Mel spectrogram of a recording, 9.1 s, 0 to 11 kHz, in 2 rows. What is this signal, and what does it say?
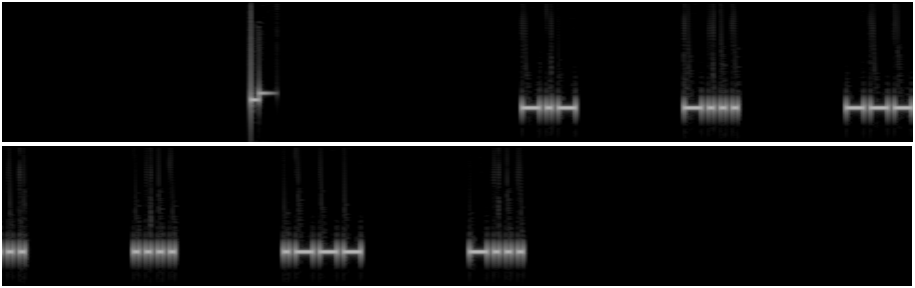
Morse code, heard as a keyed tone, about 40 wpm, spaced as for 14 wpm, 700 Hz. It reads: KB8HJB
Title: USA Call Signs - 6 Characters - 6x Character Spacing - 40wpm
